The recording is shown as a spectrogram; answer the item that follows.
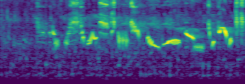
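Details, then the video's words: Rapid, jumbled warbling of the Garden warbler building after a soft start, with slurred whistles and quick chirps running continuously to the end. "Warbler garden, birdsong"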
